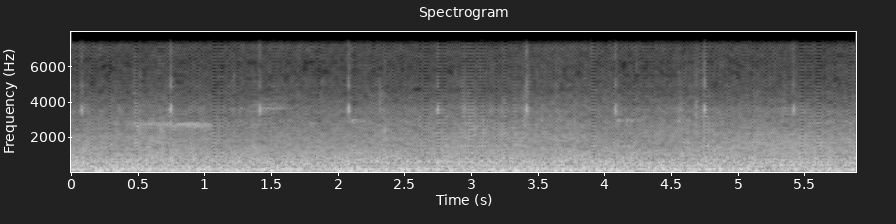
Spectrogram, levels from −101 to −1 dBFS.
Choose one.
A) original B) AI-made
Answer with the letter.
B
